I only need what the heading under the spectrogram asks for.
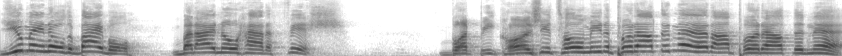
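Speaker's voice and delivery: acted, put-on sarcastic tone. Acting out Peter's reply in a Bible passage, mock-sarcastic. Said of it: "There's a tone of sarcasm in there".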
